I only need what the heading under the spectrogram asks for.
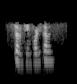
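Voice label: Mesa Police Department Superstition Dispatch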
